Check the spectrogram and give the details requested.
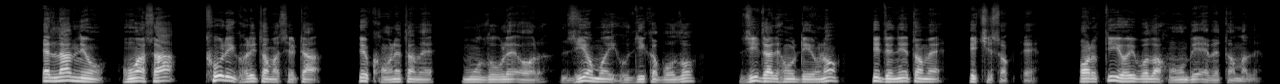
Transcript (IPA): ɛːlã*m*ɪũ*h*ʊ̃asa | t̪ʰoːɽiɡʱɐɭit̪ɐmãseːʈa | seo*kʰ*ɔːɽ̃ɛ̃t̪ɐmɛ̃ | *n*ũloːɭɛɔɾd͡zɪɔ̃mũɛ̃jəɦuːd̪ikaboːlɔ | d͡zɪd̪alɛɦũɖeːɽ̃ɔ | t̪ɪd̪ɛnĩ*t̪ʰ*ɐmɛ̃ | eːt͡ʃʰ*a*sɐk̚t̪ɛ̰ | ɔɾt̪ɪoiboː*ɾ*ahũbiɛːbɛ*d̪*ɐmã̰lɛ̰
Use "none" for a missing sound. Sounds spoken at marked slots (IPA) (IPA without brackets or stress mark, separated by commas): n, h, kʰ, m, t̪, i, l, t̪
